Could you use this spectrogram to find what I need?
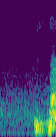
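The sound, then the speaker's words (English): A household dog barks twice in quick succession, short sharp yaps rising over a faint low hum, the second bark louder than the first. “Oh, I'm sorry. That's my dog.”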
